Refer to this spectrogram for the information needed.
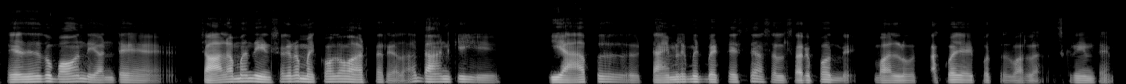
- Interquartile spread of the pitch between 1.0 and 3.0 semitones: No, average, 4.0 semitones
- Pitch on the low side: Yes, low, 115 Hz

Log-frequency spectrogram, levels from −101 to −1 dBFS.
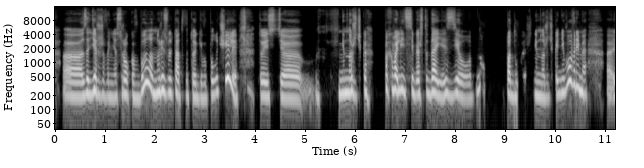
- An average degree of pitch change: Yes, average, 3.9 semitones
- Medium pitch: No, high, 215 Hz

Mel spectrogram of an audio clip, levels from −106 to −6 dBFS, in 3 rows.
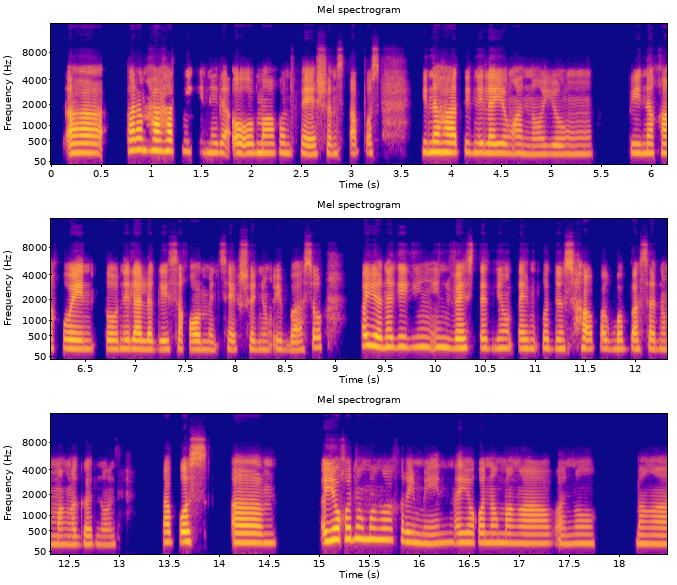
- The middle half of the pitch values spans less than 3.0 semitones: Yes, narrow, 2.5 semitones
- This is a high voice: Yes, high, 205 Hz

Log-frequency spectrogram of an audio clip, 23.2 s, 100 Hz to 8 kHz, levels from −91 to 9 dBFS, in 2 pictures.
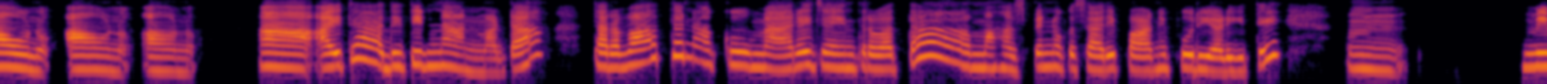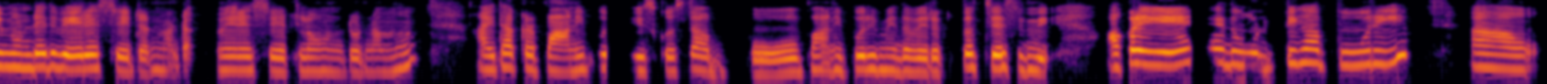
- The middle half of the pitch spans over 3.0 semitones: Yes, average, 3.5 semitones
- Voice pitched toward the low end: No, high, 230 Hz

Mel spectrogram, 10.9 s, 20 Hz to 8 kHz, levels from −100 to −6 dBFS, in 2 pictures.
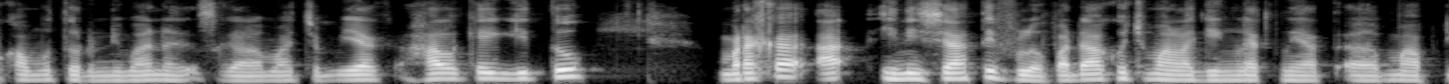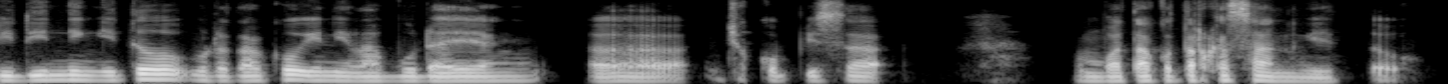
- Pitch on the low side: Yes, low, 120 Hz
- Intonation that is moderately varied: Yes, average, 4.0 semitones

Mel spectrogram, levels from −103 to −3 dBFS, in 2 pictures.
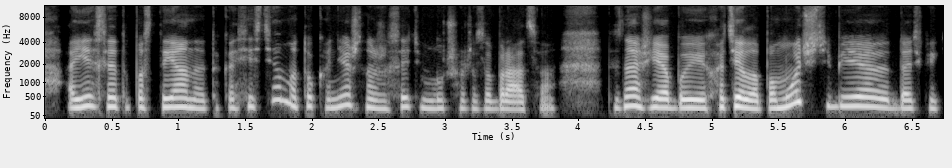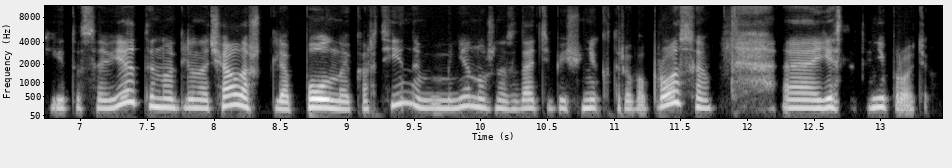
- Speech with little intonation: No, average, 3.1 semitones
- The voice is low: No, high, 215 Hz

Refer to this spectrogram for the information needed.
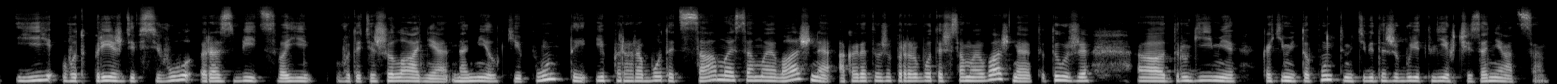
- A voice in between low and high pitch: Yes, medium, 160 Hz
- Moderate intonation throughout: No, narrow, 2.0 semitones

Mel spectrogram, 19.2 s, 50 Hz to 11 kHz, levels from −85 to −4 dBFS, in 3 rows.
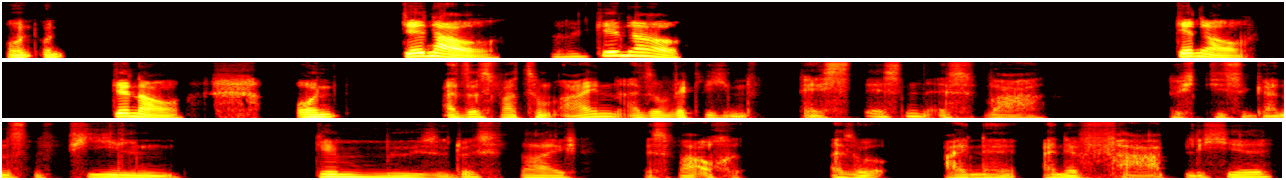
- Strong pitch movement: Yes, wide, 6.4 semitones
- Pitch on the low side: Yes, low, 115 Hz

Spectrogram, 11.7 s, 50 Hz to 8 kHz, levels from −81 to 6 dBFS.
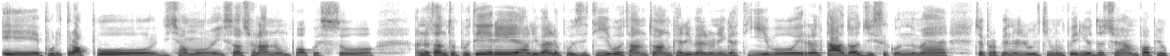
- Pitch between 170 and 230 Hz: Yes, medium, 185 Hz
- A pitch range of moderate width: No, narrow, 2.2 semitones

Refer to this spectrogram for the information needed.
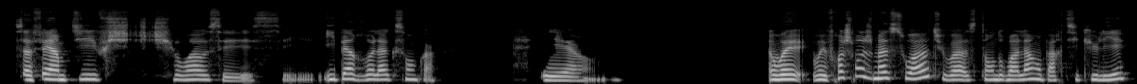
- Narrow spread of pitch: Yes, narrow, 1.9 semitones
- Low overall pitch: No, high, 220 Hz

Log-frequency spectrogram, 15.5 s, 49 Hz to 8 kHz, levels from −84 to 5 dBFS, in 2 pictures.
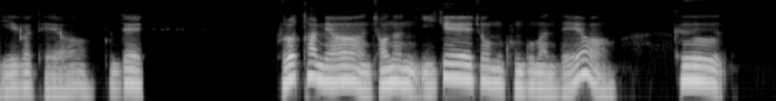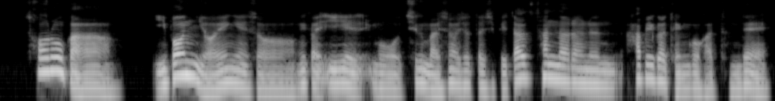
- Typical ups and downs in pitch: No, wide, 6.6 semitones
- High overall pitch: No, low, 110 Hz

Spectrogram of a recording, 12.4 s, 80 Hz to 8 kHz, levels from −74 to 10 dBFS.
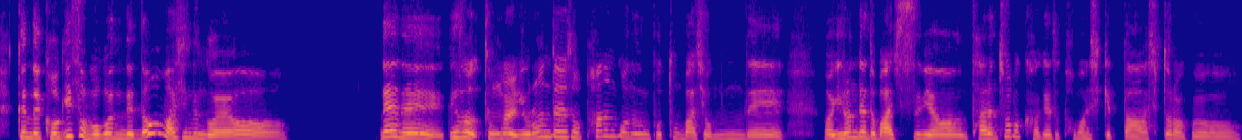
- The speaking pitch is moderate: No, high, 230 Hz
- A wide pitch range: No, average, 4.8 semitones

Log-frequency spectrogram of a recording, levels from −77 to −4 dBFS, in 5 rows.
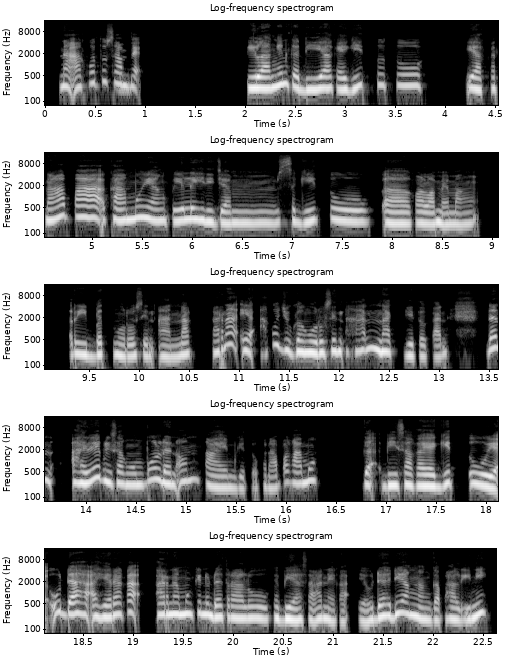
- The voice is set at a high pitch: Yes, high, 225 Hz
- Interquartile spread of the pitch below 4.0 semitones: No, average, 4.3 semitones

